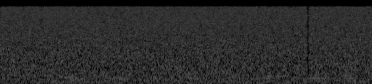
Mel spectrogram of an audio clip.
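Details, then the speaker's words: ammoon AM-6R USB mixer, microphone with phantom power heard through monitor: constant bright, even white-noise hiss. Fixed by enabling AGC and lowering the levels to zero in the Windows microphone settings. "as we can hear there is a white noise in the background which is a common problem using this mixer"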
